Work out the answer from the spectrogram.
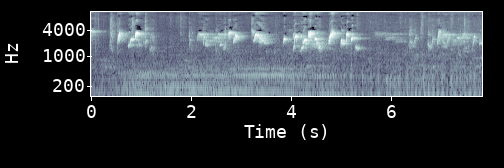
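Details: Pet red-whiskered bulbul singing short, rolling whistled phrases in a steady sequence over a low background hum.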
